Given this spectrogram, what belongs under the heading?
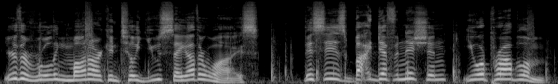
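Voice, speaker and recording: A man's voice: sits high, sing-song, moderate pace, a little hiss or hum. A man playing a principled, loyal young prince in a fantasy audio drama, speaking in an earnest, courteous, formal way. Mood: earnest, supportive. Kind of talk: fantasy audio roleplay acting.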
